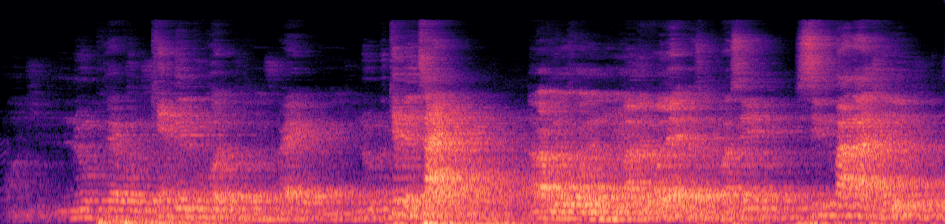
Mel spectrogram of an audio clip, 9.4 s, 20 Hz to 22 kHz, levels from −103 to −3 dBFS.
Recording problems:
room echo; strong; dies away in 2.9 s
off-mic speech; far
background chatter; faint; throughout; 4 voices, 30 dB below the speech

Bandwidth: 15 kHz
